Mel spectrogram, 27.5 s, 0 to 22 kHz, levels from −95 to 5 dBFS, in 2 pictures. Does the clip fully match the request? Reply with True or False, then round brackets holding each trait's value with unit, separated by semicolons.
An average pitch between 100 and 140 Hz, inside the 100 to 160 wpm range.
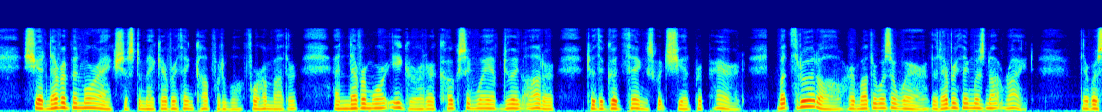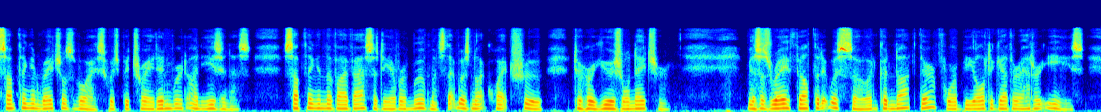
False (135 Hz; 190 wpm)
